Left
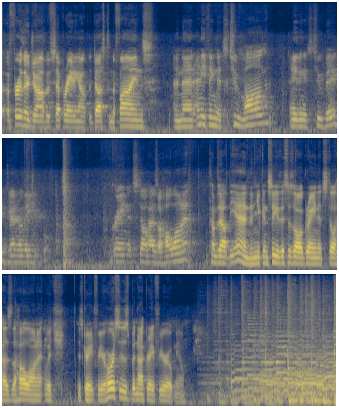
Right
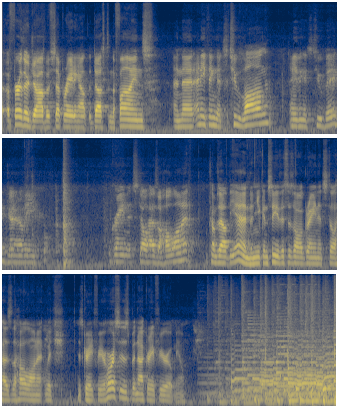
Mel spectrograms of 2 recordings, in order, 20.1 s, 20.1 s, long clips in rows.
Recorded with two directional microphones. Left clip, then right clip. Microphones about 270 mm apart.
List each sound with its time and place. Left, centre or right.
0.1 s speech: right
3.4 s speech: centre
9.4 s speech: centre
17.7 s music: centre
